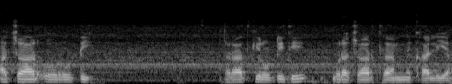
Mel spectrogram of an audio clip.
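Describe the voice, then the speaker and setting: A man speaks with monotone, flat intonation against noticeable background noise. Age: 60s. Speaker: spiritual storyteller. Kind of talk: religious discourse.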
